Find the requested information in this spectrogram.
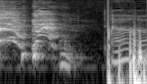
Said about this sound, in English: I muted my microphone. So I could cough, but it probably picked up on yours. It did. I'm sure it did.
